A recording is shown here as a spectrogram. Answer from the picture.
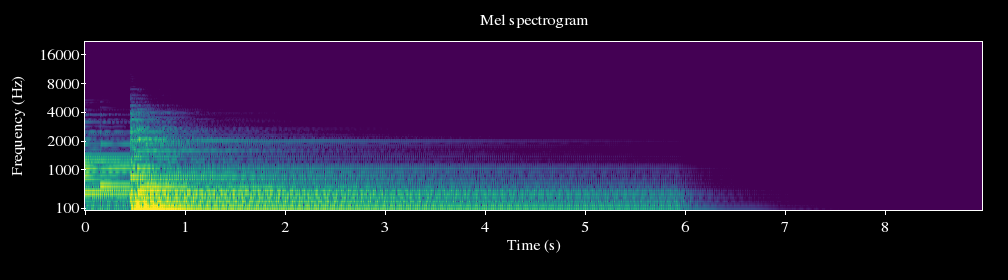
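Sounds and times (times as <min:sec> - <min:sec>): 
KORG X5DR synthesizer piano: 0:00.0 - 0:06.2.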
